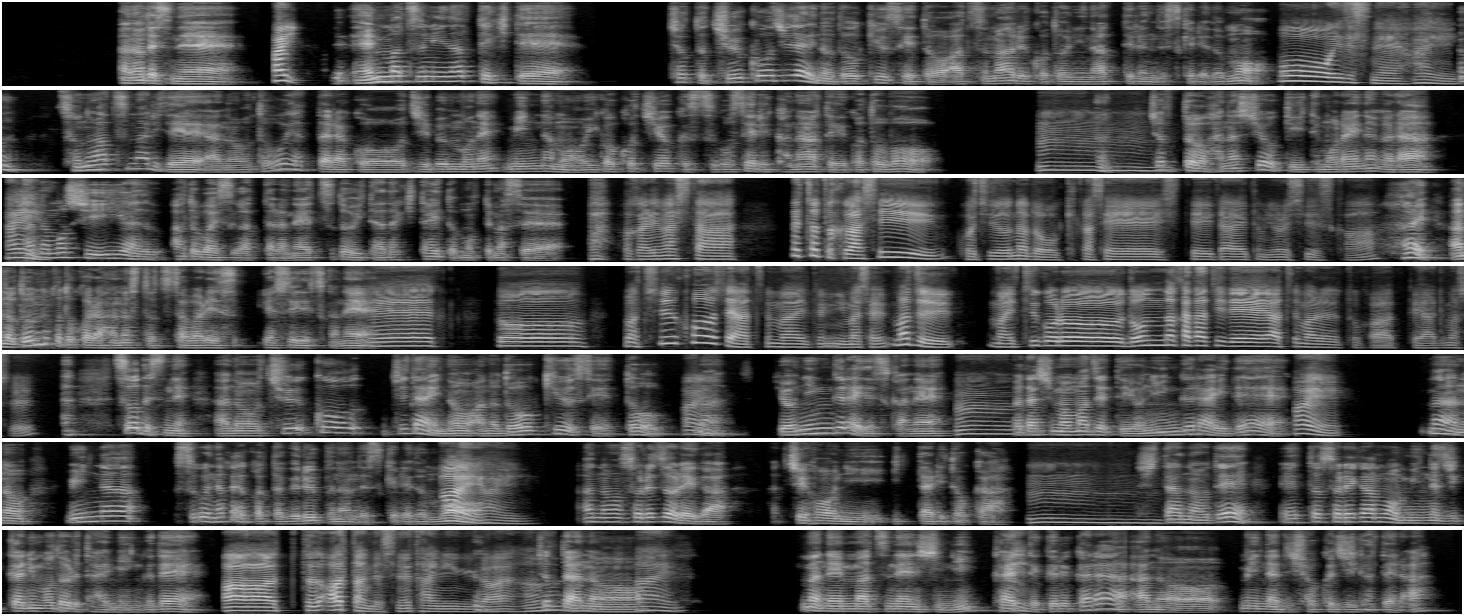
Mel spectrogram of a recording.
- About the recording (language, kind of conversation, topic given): Japanese, advice, 友人の集まりでどうすれば居心地よく過ごせますか？
- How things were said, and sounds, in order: none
